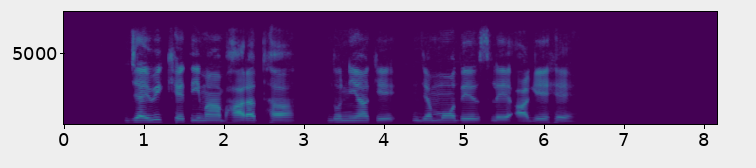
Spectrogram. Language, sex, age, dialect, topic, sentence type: Chhattisgarhi, male, 31-35, Eastern, agriculture, statement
